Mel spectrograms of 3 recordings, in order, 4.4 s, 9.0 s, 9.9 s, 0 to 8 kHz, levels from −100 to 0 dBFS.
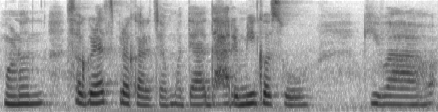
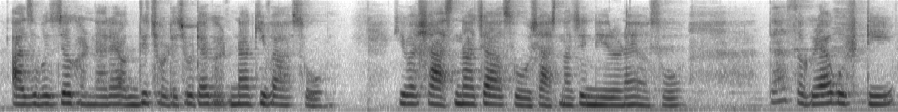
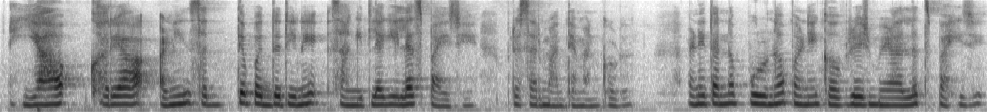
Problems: constant background noise, background conversations at intervals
